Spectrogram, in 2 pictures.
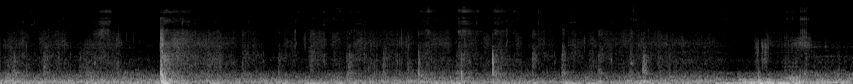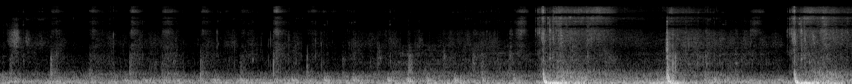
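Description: Boots clang on a metal grating floor.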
